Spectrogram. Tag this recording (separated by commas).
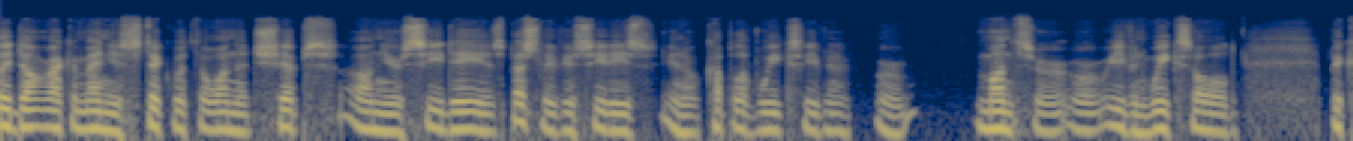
Speech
